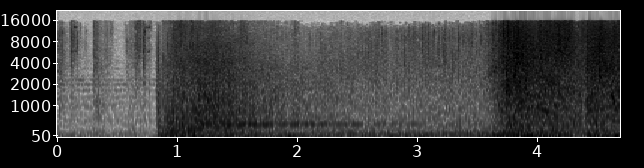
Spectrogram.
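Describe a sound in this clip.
Fire roars and crackles.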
